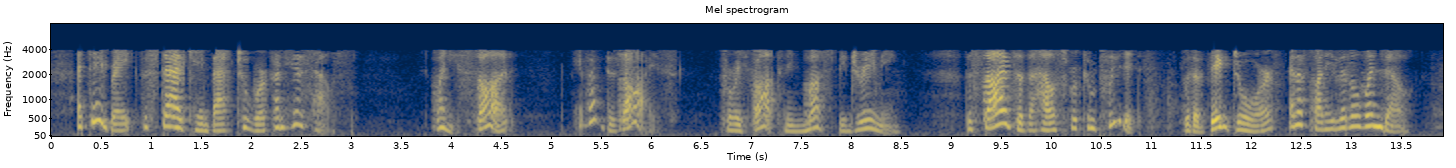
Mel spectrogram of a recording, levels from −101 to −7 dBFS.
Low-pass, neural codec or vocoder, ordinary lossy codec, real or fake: 7.2 kHz; none; AAC, 16 kbps; real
